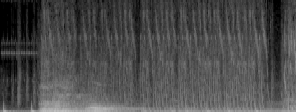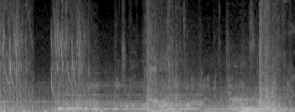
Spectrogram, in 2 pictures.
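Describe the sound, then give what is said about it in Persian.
A car races at high speed, engine roaring loud, with repeated sharp tire squeals and skids rising and falling over nearly twelve seconds, and voices speak briefly underneath. “با این ماشین نمیتونم رالی رو گم کنم.”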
